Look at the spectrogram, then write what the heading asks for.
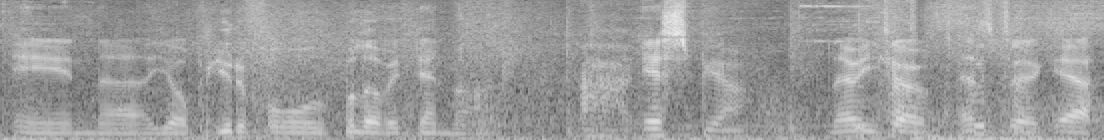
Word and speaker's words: Esbjerg: Esbjerg. There you go, Esbjerg, yeah. It was actually one you went to. Pronounce it? I said Esbjerg.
